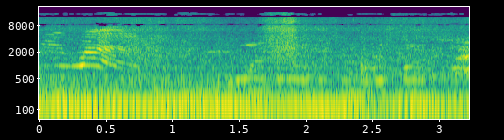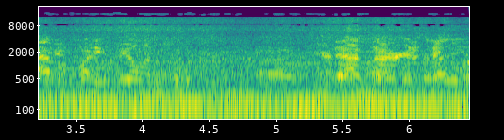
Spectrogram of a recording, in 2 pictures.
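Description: Boat engine running with a steady low rumble, mixed with wind on the microphone, under intermittent voices.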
